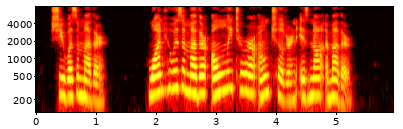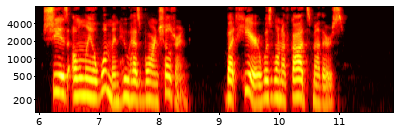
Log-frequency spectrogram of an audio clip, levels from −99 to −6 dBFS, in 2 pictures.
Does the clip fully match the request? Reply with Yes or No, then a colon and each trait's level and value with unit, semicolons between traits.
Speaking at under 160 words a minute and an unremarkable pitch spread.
No: average, 165 wpm; average, 3.9 semitones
